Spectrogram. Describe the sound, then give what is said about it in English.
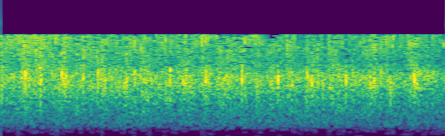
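Steady applause from a church audience giving the Lord a hand clap of praise, many hands clapping together in a dense, continuous patter at fairly even loudness, with no one speaking over it. “Go ahead and give the Lord a hand clap of praise.”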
